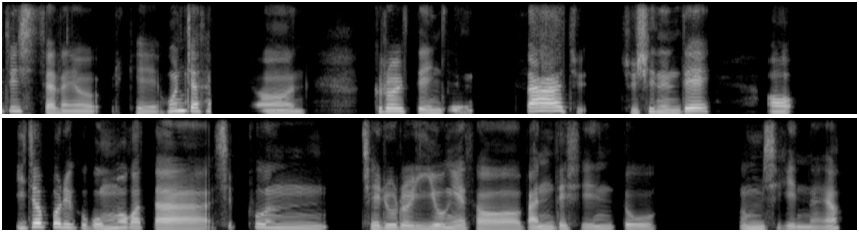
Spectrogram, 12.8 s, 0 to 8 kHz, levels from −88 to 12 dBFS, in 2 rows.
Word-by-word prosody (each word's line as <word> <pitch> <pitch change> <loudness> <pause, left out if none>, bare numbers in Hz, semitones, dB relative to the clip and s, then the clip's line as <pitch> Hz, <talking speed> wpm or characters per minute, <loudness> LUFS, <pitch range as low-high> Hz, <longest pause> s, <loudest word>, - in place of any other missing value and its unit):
주시잖아요 165 - -2
이렇게 140 -4 -7
혼자 260 -1 +5 0.5
살면. 145 -2 -1 0.5
그럴 230 0 +4
때 205 - -2
인제 170 -1 -5 0.5
싸 275 +1 +9
주 - - -15 0.3
주시는데, 200 +5 +2 0.5
'어 215 -1 +4 0.6
잊어버리고 240 -1 +4
못 160 -3 0
먹었다.' 175 -6 +2
싶은 200 -6 -4 0.3
재료를 190 +1 -1
이용해서 165 -5 -1
만드신 155 -1 -3
또 145 0 -4 0.6
음식이 180 +2 -4
있나요? 130 +6 -4
185 Hz, 245 characters per minute, -20 LUFS, 155-215 Hz, 0.6 s, 싸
